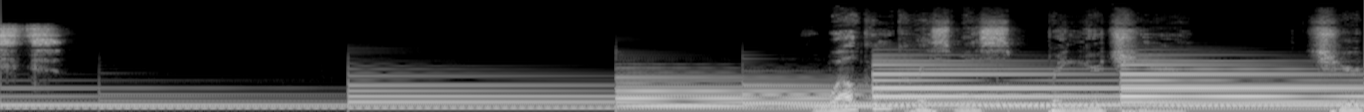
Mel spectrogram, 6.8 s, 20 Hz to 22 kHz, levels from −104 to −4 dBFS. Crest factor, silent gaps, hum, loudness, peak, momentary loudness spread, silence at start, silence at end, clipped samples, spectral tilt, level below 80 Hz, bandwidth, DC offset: 14 dB; none; none; -29 LUFS; -14 dBFS; 14 LU; 0 s; 0 s; under 0.1%; -5.5 dB/octave; -46 dBFS; 12.5 kHz; under 0.1%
